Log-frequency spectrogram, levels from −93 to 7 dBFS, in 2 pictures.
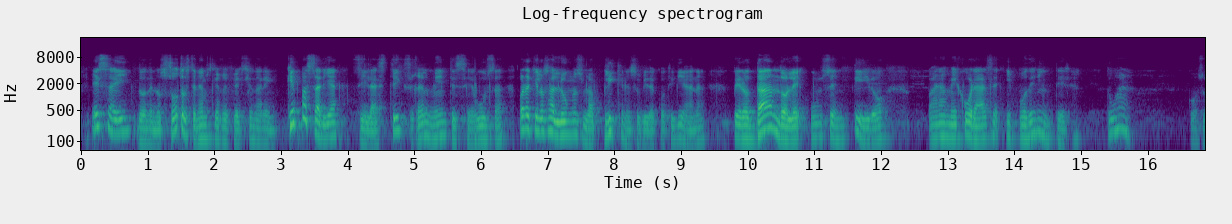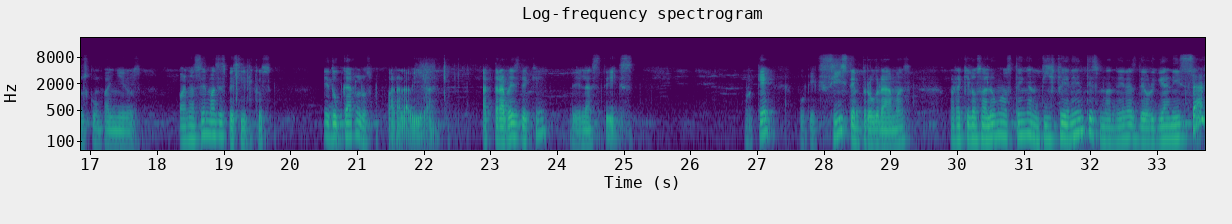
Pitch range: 105-140 Hz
